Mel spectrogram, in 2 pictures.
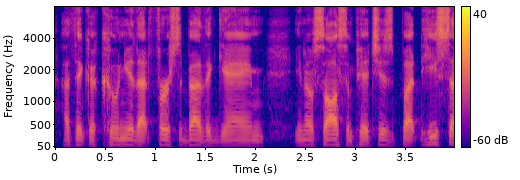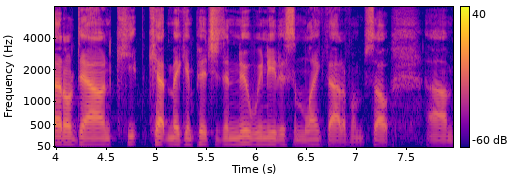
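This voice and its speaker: A middle-aged man, a baseball manager, answering postgame press conference questions in a measured, halting way with many ums, at a table mic. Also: on the low side, no echo. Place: press conference room, indoors. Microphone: table mic in front.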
